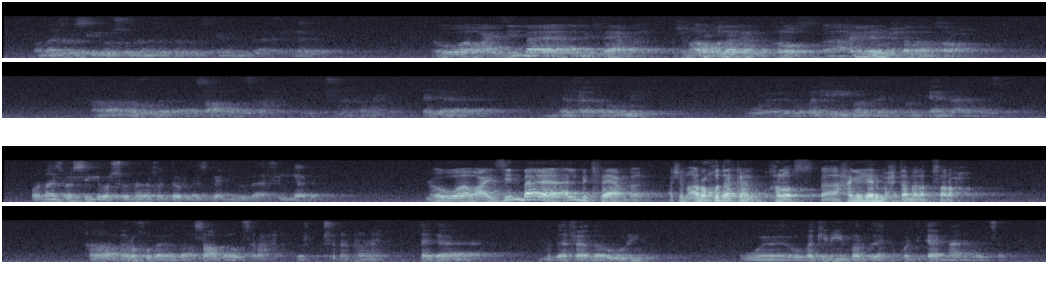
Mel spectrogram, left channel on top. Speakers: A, on the right; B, on the right.
A: هو ناقص بس يجي برشلونه وياخد الدوري الاسباني ويبقى في اللعبه
B: هو وعايزين بقى قلب دفاع بقى عشان اروخو ده كان خلاص بقى حاجه غير محتمله بصراحه
A: اه اروخو بقى, بقى صعب قوي بصراحه برشلونه محتاجه مدافع ضروري و- وباك يمين برضه لان كنت تعب معانا قوي بصراحه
